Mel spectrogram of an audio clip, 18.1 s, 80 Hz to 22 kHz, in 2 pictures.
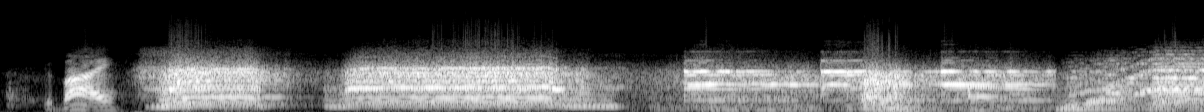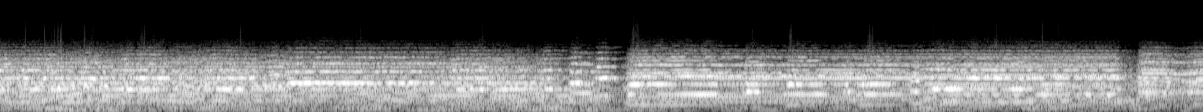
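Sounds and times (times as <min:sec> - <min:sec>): steam locomotive chime whistle: 0:01.1 - 0:18.0
orchestral music: 0:07.9 - 0:18.0.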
